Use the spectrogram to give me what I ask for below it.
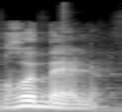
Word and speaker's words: rebel: Le mot "rebel", quand c'est un nom, on dit "a rebel", nom, accent sur la première, "a rebel". Mais si vous voulez parler du verbe se rebeller, vous allez dire "to rebel", "to rebel", verbe, accent sur la deuxième.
